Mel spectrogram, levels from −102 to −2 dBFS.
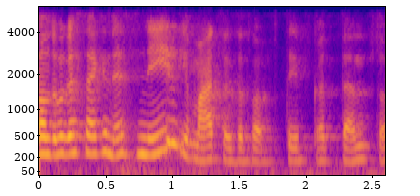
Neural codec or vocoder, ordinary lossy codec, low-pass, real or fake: codec, 24 kHz, 1.2 kbps, DualCodec; Opus, 24 kbps; 5.4 kHz; fake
